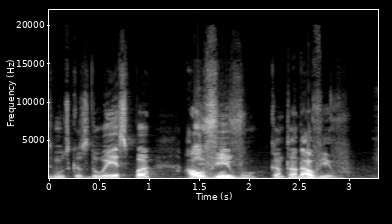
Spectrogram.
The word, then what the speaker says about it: aespa: Se você não leu A, você fala Expa. Não leu lá, é esse mesmo. Não é como se escreve, você pega do E, Expa.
